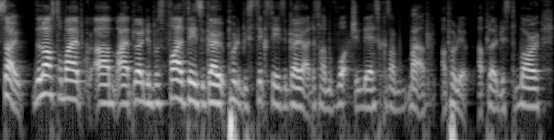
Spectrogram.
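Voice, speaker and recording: Putting on a raspy character voice, a man speaks at a very fast pace with a fairly high pitch. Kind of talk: casual YouTube vlog.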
